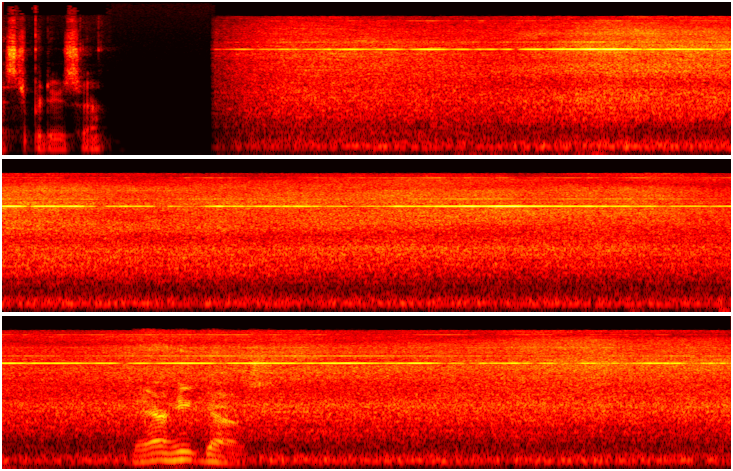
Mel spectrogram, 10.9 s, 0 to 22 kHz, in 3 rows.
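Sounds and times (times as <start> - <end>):
speech: 0.0 - 1.2, 7.9 - 8.7
presidential helicopter turbine engine roaring: 1.1 - 10.9.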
